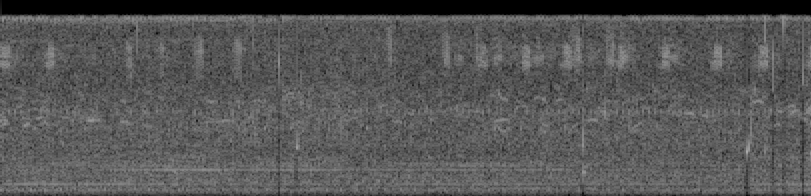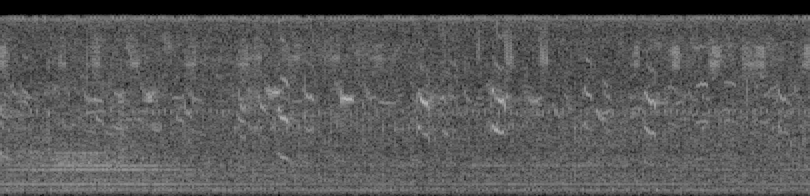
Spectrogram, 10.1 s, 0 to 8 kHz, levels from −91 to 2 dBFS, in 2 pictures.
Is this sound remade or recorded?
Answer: recorded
